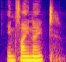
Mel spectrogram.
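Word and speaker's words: infinite: এখানেই থাক এখানটা আসলো আই এন এফ আই এন আই টি ইনফাইনাইট ইনফিনাইট না কি উচ্চারণ ইনফিনাইট ইনফিনাইট বাউন্ডলেস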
